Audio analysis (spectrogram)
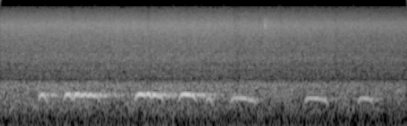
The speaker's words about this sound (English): Somewhere, an owl calls, "Ooh, ooh," and the vastness becomes larger still.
